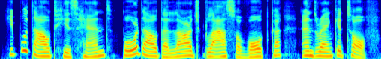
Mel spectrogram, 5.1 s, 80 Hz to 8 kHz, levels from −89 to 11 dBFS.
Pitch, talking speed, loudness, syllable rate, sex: 195 Hz, 190 wpm, -17 LUFS, 4.2 syllables/s, female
